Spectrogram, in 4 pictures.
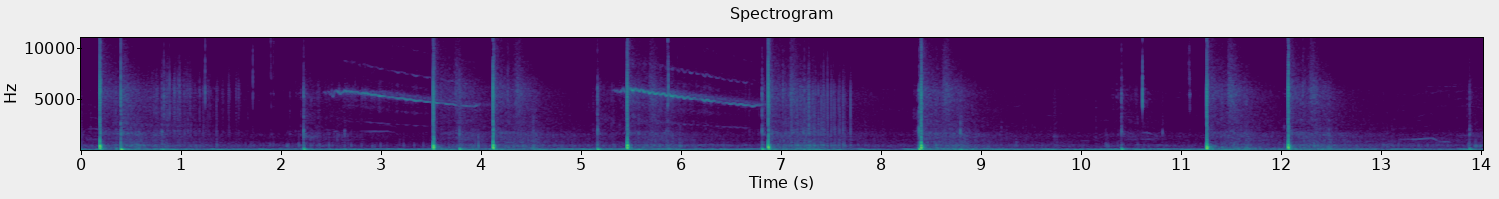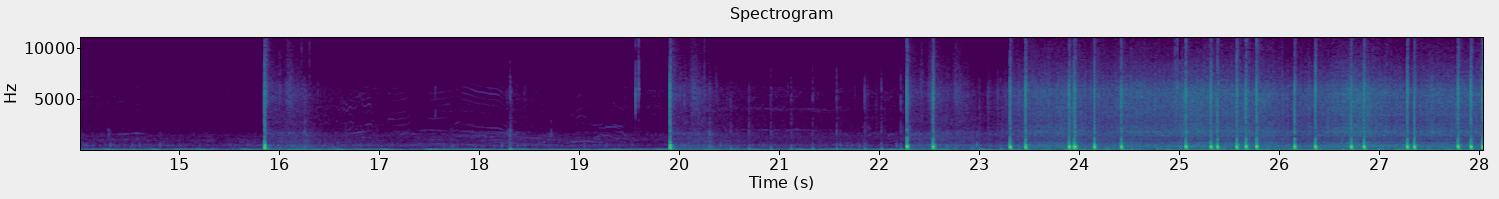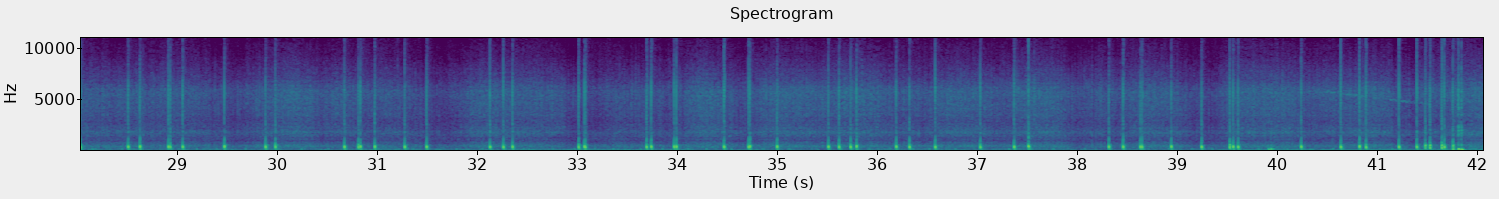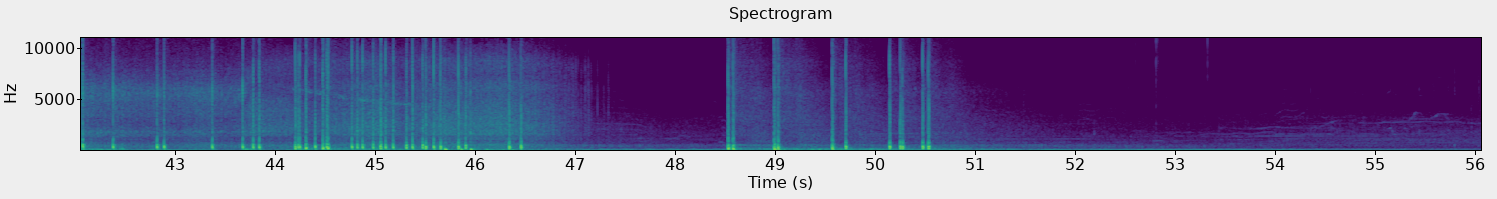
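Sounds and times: fireworks bangs: 19.9s - 47.4s, 48.5s - 51.5s
steady hiss: 22.5s - 47.2s.

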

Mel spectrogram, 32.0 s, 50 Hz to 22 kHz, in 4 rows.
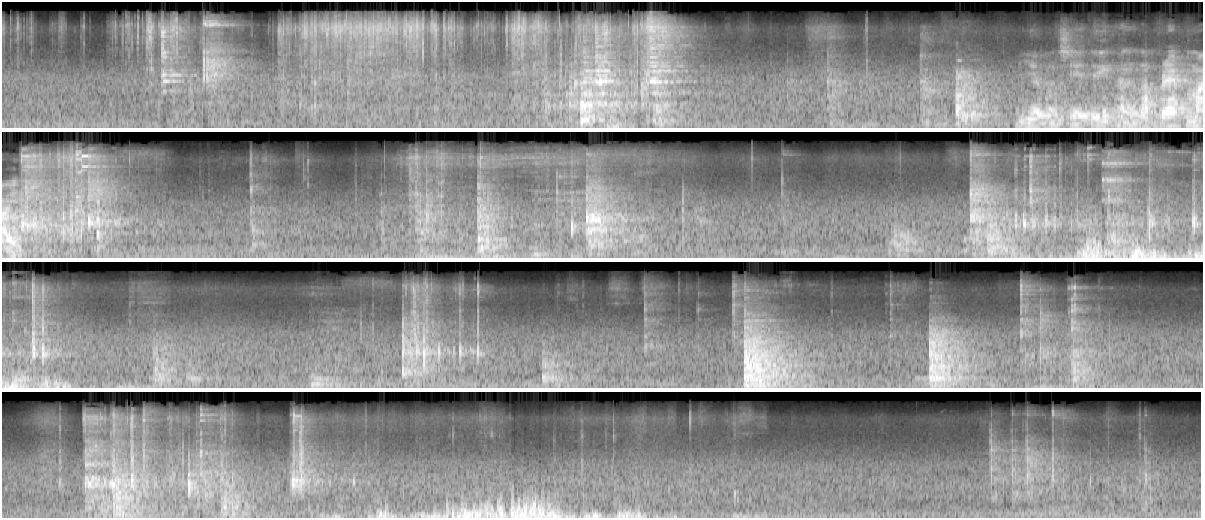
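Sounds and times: clinks and knocks of metal parts: 0.0s - 1.6s, 3.7s - 4.7s, 14.5s - 16.4s.

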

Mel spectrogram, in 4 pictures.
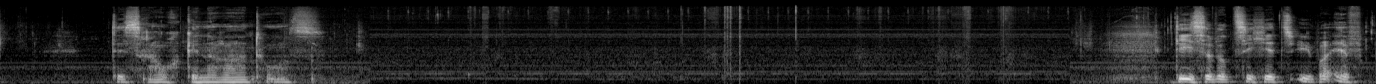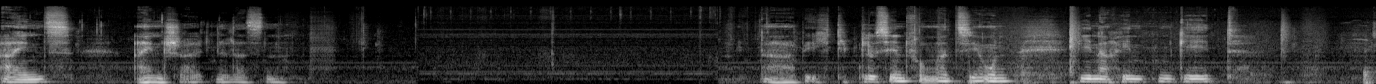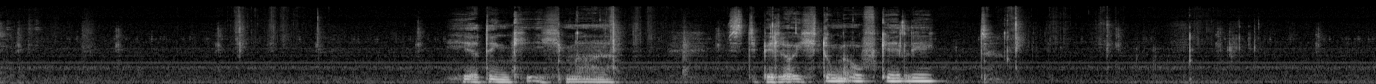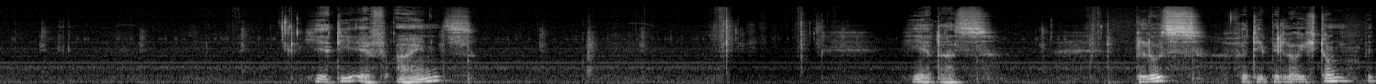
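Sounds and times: faint steady hum: 0.0s - 55.0s
faint steady high tone: 18.1s - 29.7s.

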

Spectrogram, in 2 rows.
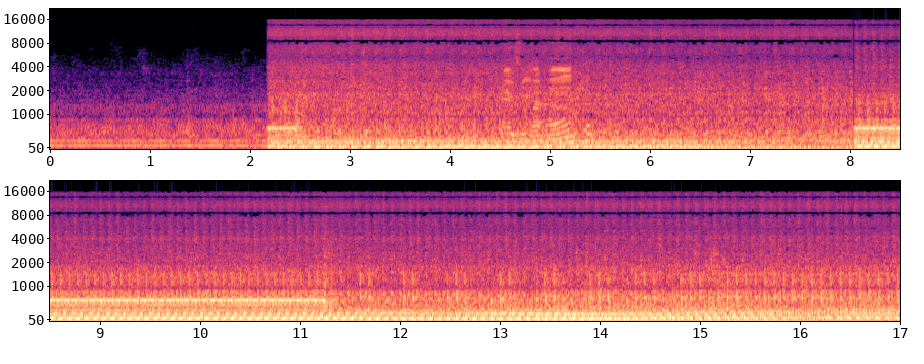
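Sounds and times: washing machine spinning: 0.0s - 17.0s
high steady whine: 2.2s - 17.0s.

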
